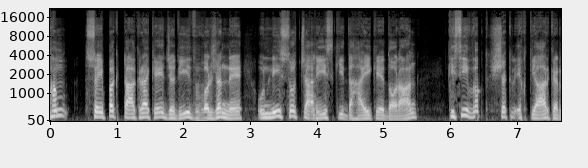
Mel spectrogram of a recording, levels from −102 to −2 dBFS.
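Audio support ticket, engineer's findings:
Repeated packet loss (robotic sound), 2.15–2.32 s. Choppy stretch. Four gaps, about 80 ms missing in total, longest 25 ms. The receiver's concealment extended the last sound into each hole, and about half the span is patched audio. Network jitter or loss upstream of the decoder.

Repeated packet loss (robotic sound), 6.35–6.51 s, right after "دہائی کے دوران کسی". Same choppy sound. Four gaps, about 80 ms lost, longest 26 ms. Concealment covers roughly half the span. Bursty transport loss, with the jitter buffer unable to recover.

Short concealed packet loss, 3.88, 3.92 and 3.95 s, three back-to-back holes between "نے انیس سو" and "کی دہائی کے دوران". Each hole is about 20 ms missing. The decoder continued the prior pitch or noise and blended back in, giving a brief smear or wobble. Likely transient network loss in a single burst.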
